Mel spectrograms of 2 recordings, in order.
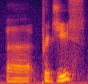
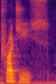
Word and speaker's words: produce: changes the meaning like yes produce and produce then it's just a case of stress the word that the stress is on a different vowel it is and it changes from being either the verb to produce to the noun produce the things that you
